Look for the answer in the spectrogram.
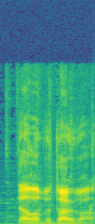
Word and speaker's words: Dellavedova: That's why I said Dellavedova. – Respect. – There we go. Said it right.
